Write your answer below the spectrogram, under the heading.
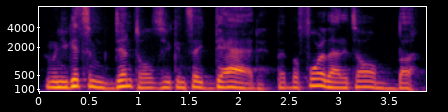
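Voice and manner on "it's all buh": usual speaking voice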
